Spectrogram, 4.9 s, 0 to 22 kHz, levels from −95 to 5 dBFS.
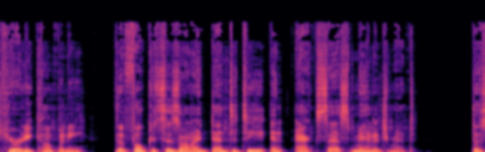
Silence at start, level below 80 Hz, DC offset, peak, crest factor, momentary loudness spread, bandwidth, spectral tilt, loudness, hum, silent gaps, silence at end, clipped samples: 0 s; -50 dBFS; under 0.1%; -4 dBFS; 20 dB; 9 LU; 19.5 kHz; -5 dB/octave; -24 LUFS; none; 1.02-1.13 s, 4.37-4.70 s; 0 s; under 0.1%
